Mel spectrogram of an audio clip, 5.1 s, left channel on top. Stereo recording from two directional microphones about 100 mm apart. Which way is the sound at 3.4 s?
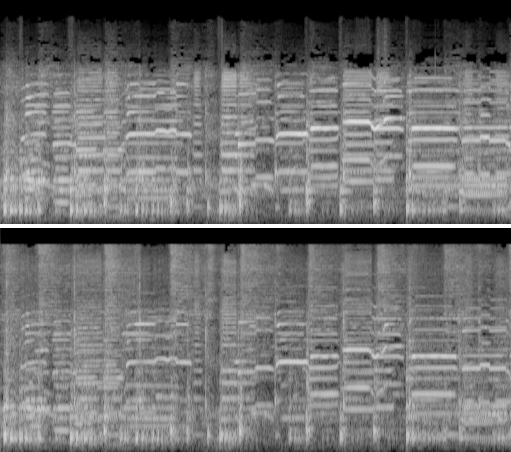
45° right (ahead or behind).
